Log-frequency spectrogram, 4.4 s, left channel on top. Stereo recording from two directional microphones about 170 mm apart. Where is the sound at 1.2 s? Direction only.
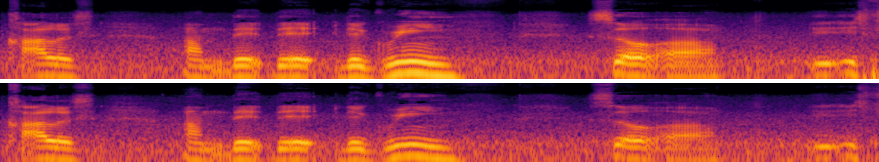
35° left (ahead or behind).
